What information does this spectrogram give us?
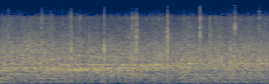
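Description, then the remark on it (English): Steady applause from a live audience at a classical music performance, a dense wash of many hands clapping at an even, fairly loud level, with a few sharper individual claps popping out above the crowd. “So you're going to hear me clapping here. You can tell it's live.”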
